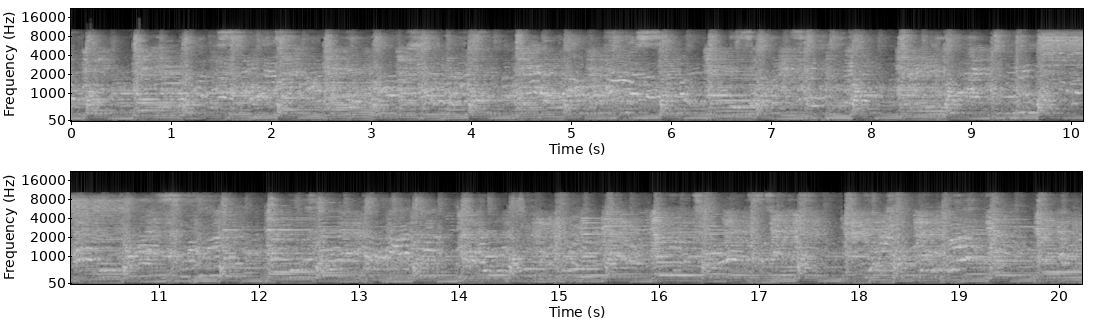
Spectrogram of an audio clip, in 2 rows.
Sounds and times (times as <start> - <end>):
Female singing: 0.0 - 20.2
Music: 0.0 - 20.2.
